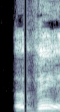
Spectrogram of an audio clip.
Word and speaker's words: VER: Is the right pronunciation? Ve.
